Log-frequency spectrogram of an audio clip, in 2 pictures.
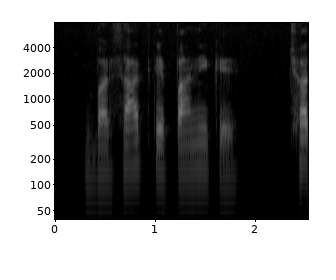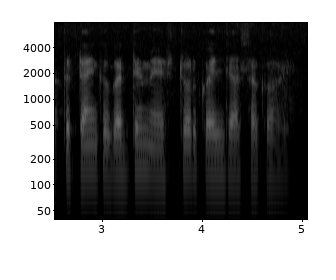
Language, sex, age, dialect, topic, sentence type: Magahi, male, 25-30, Western, agriculture, statement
